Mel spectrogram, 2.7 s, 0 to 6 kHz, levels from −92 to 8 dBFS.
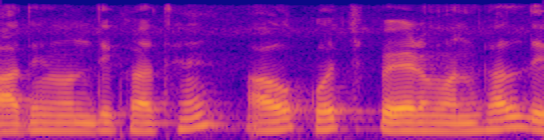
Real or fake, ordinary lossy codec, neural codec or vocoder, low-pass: real; none; none; 5.4 kHz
